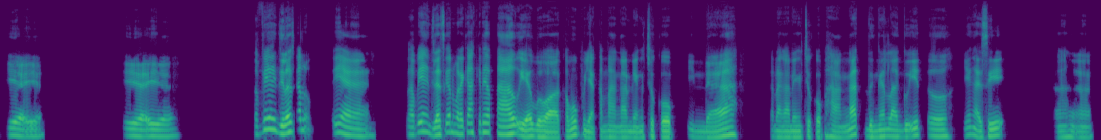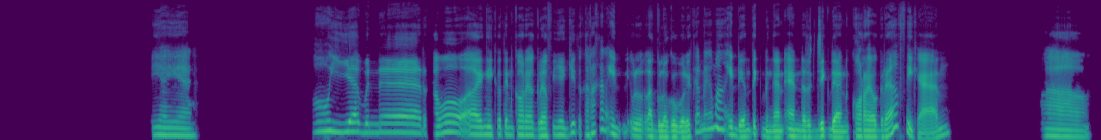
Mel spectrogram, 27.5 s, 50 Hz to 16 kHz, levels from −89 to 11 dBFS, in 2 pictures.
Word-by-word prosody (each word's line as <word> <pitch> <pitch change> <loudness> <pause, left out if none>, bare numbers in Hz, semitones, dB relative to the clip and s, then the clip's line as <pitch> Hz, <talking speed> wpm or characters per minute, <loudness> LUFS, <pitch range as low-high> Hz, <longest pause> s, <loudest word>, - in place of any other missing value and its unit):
Iya 140 -2 +2
iya. 60 0 -2 1.1
Iya 135 -1 +1
iya. 125 -1 +2 1.1
Tapi 160 +8 -9
yang - - +1
jelas 190 +4 +7
kan 250 - -1 0.4
iya, 190 -3 +3 0.8
tapi 155 +4 -4
yang 210 - +1
jelas 155 +2 +4
kan 200 - +1
mereka 165 +3 +2
akhirnya 205 -1 0
tahu 160 +2 +6
ya 120 - +7
bahwa 110 -3 +5
kamu 120 +5 +1
punya 110 -4 0
kenangan 110 -1 -3
yang 105 - -2
cukup 110 -1 +2 0.2
indah, 115 +6 +1 0.4
kenangan 110 -2 -2
yang 110 - -1
cukup 110 -1 -2
hangat 115 +8 +1
dengan 120 +1 0
lagu 120 -1 -1
itu, 140 0 -2 0.4
iya 140 - -10
nggak 110 -6 -1
sih? 130 +1 +4 0.7
Heeh 110 +1 -6
heeh. 105 -1 -5 2.0
Iya 150 0 -3
iya. 140 -1 -3 1.4
Oh, 215 +2 -4
iya, 210 0 -1 0.2
bener. 195 0 -1 0.2
Kamu, 170 +5 -2 0.2
eee, 160 - +3
ngikutin 155 -1 -2
koreografinya 145 -1 0
gitu 195 - -4
karena 155 +5 -3
kan 260 - -4
in 160 - 0 0.2
ul 125 -2 0
lagu-lagu 115 -2 +2
Bollywood 110 +2 +2
kan 220 - -4
memang 270 0 -1
identik 120 -5 +1
dengan 115 -3 +1
enerjik 120 0 +2
dan 110 -1 +4
koreografi 120 +2 +2
kan? 115 - -1 1.1
Wow. 125 -2 -3
130 Hz, 135 wpm, -23 LUFS, 115-160 Hz, 2.0 s, jelas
